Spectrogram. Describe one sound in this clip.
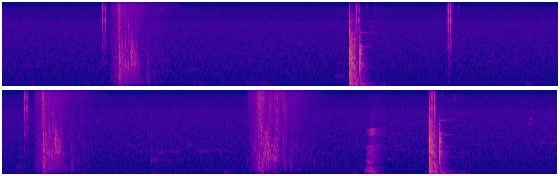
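Soft clicks and swishes of a game menu sound now and then.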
